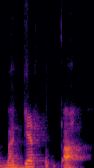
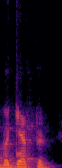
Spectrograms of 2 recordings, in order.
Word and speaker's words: baguette: Tiếng Pháp nó không đọc là tờ mà đọc là baguette. Nó đọc rất là rõ là baguette.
